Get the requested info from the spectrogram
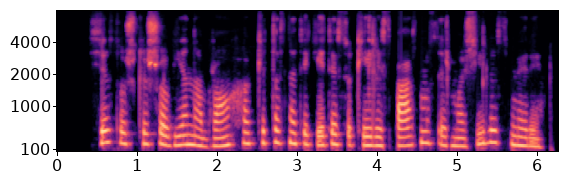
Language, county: Lithuanian, Marijampolė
